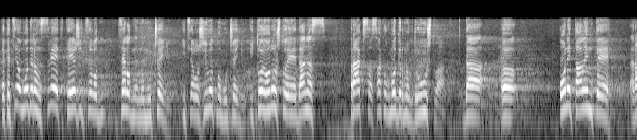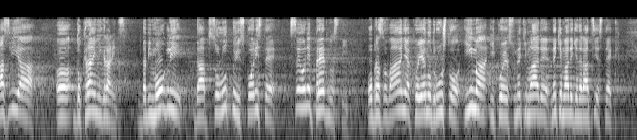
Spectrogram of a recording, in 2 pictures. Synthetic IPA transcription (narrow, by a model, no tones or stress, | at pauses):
d̪aklet̪seːomo̞d̪e̞ɾnansʋe̞ːt̪ːeːʒielot̪selo̞d̪neʋno̞mut͡ʃeɲu | it̪selˠo̞ʒiʋo̞t̪no̞mut͡ʃe̞ɲuit̪o̞ːjeo̞no̞ːʃt̪o̞jed̪anas | pɾaksasʋako̞ɡmo̞d̪eɾno̞ɡd̪ɾuːʃt̪ʋa̰ | d̪a | o̞ne̞t̪ale̞nt̪e̞ | ɾazʋija | d̪o̞kɾaːjɲiɡɾanit̪sḁ | d̪abimo̞ɡlid̪aːpso̞lut̪no̞isko̞ɾist̪e̞sʋe̞o̞ne̞pɾe̞d̪no̞st̪i | o̞bɾazo̞ʋaːɲako̞jejed̪nod̪ɾuːʃt̪ʋo̞imaiko̞jesunekimlˠaːd̪ene̞ke̞mlˠaːd̪eɡe̞ne̞ɾaːt̪sije̞st̪ekle̥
